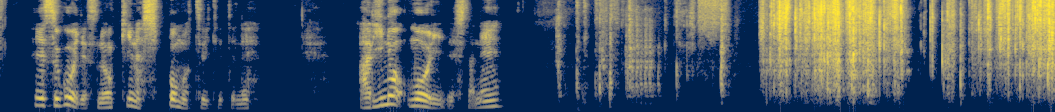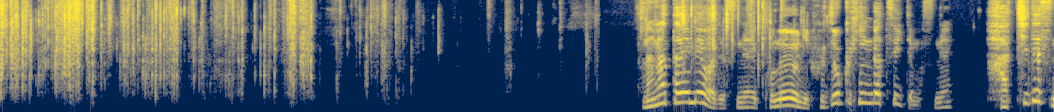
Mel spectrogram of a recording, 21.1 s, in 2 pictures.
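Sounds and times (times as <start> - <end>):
foil wrapper crinkling and tearing: 7.6 - 18.8.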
